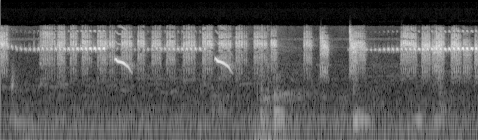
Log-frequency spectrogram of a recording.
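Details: Bar-winged prinia call meant as a trapping lure: quick runs of dry chips alternate with two falling whistled slurs, while a continuous thin insect whine rises and fades behind.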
